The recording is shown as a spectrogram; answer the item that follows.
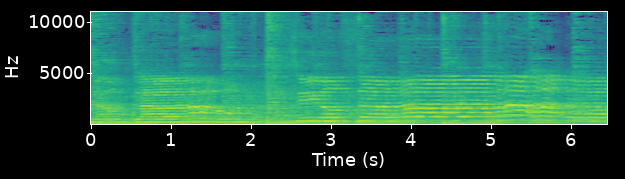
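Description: A woman singing live, accompanying herself on acoustic guitar, with long held notes.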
